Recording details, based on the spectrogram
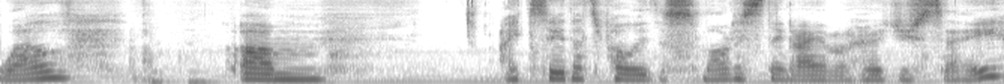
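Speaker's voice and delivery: very, very quiet, hushed voice. Replying to a whispered plan in close quarters: very, very quiet. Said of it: "and I say this very, very quietly".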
